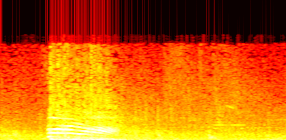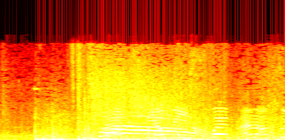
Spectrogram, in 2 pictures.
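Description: Ship cannons in Assassin's Creed Black Flag fire in two loud booming volleys, each with whooshing, creaking tails, set in a naval battle with shouting crew voices underneath.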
